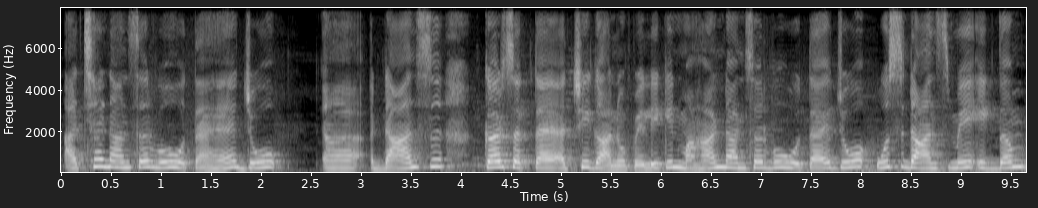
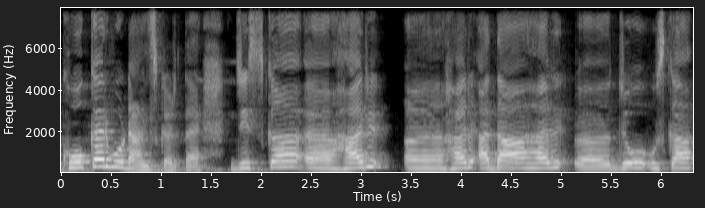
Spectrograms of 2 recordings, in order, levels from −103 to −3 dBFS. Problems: background sounds at intervals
